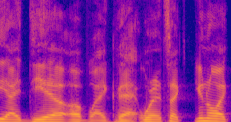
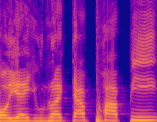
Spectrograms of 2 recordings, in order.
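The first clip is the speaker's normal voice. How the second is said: put-on high-pitched New York accent; 6 semitones higher than usual. Describing a woman who talks dirty, imitating her New York accent. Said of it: "she like has this like New York accent".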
